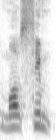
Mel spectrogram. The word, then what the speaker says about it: موسم: اللہ اللہ, موسم لفظ ہے, سین کے نیچے زیر ہے جو آپ نے فرمایا. اور موسم ہم لوگ عوام موسم ہی بولتے ہیں, لیکن صحیح تلفظ موسم.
